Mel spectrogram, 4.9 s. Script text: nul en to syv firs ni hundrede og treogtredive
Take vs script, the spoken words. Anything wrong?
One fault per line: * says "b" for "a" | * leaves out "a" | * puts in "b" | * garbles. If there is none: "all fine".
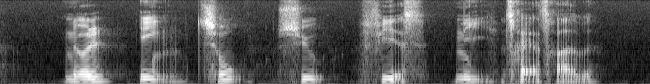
* leaves out "hundrede"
